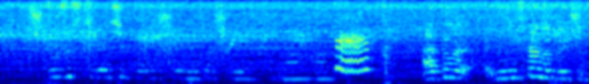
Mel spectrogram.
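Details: Young Pembroke Welsh Corgi puppy indoors, protesting while being brushed: after Russian-speaking adult chatter, a loud, strained, wavering cry breaks out, then several shorter whiny wails, with people talking throughout.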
